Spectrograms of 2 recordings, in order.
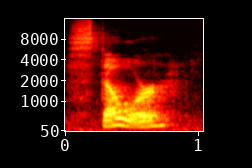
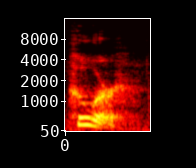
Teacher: So you have some of these elongated vowels where you're gonna add a or a oa, and that's all dependent upon whether it's gonna be a back vowel or a front vowel. So if you've got your back vowels like oo, o, and then you have an R, say after it, you're gonna add a little W sound in there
